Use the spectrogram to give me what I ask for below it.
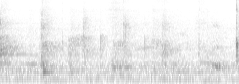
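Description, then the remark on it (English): An audience applauds a show's co-creator during cast and crew introductions, a dense, steady patter of many hands clapping at moderate volume, with a couple of sharper claps popping out near the start and end. “Round of applause.”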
